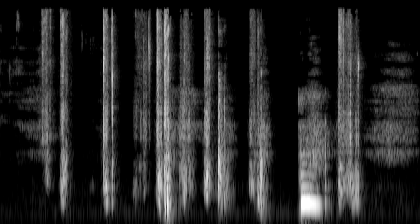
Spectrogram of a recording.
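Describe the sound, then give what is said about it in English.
A short vocal moan or whimper rises briefly among a series of crisp, crunchy bursts, with no talking. “Can you hear how your whimpers and moans come across on the audio track?”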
